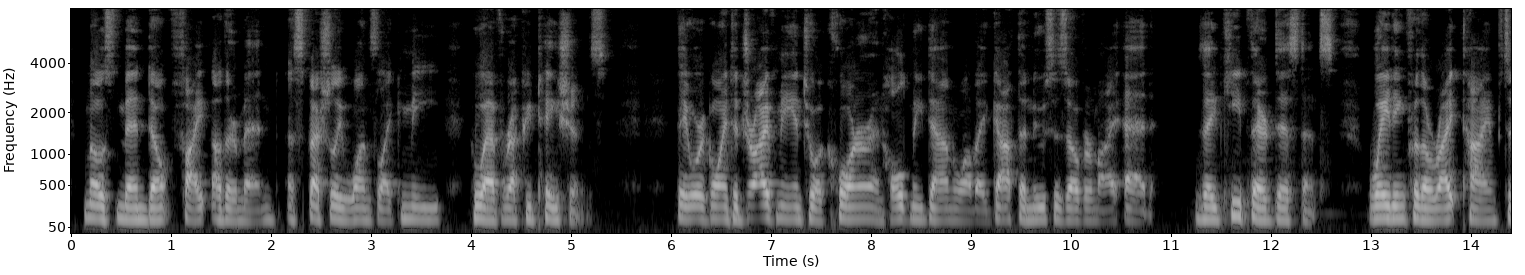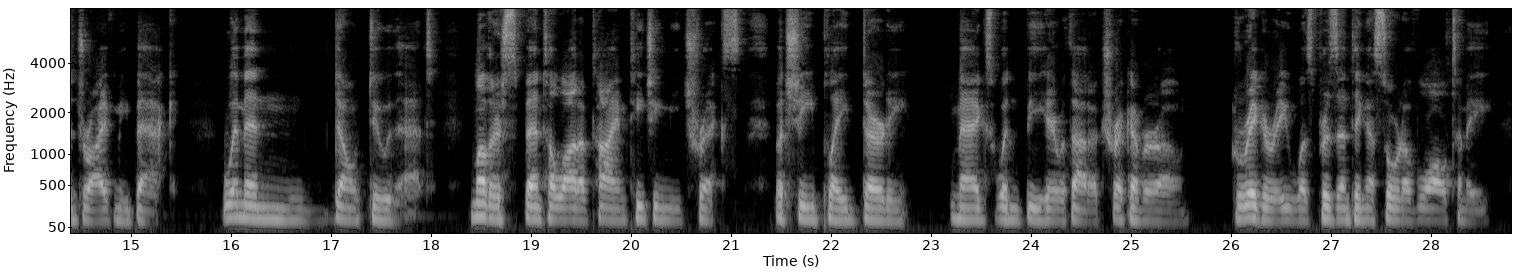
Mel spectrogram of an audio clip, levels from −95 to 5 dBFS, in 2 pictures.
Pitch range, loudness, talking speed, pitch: 110-125 Hz, -33 LUFS, 175 wpm, 115 Hz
